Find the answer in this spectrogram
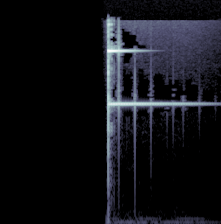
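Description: Notification-bell 'ding' sound effect of a subscribe-button animation: one bright bell ring about a second in, fading out over about a second.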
